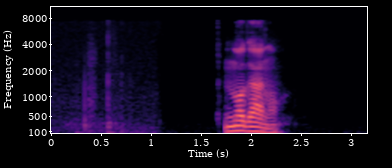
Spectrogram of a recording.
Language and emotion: Russian, neutral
